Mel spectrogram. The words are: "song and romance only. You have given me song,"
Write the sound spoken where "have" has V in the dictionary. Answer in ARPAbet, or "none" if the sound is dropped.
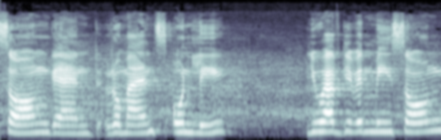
V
